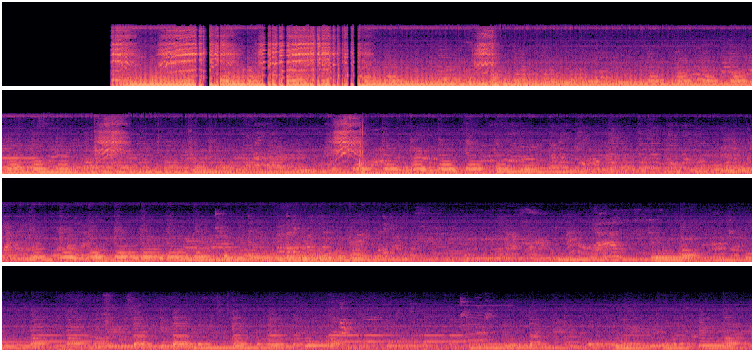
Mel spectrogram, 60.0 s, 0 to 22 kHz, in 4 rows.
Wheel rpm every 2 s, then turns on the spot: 0, 40, 60, 80, 0, 10, 0, 0, 10, 0, 10, 10, 0, 0, 0, 0, 0, 0, 0, 0, 0, 0, 0, 0, 0, 0, 0, 0, 0, 0.
none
